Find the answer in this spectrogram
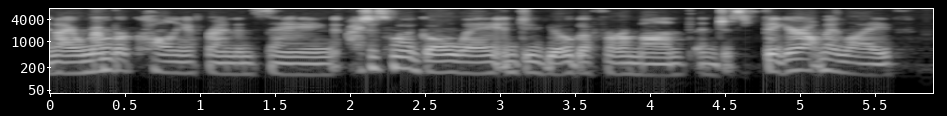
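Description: A woman with a very deep, low pitch and ordinary pitch variation, at a fairly quick pace. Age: 30s. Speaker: podcast guest, writer. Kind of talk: casual interview chat.

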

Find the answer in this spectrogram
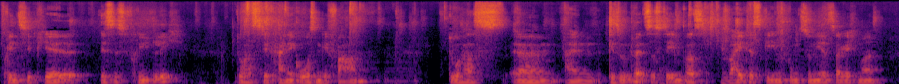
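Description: Very slow and somewhat breathy, the dark, mellow voice holds a fairly even intonation, with audible room echo around it. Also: man, fairly low pitch for a man. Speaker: podcast host. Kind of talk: casual chat.

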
